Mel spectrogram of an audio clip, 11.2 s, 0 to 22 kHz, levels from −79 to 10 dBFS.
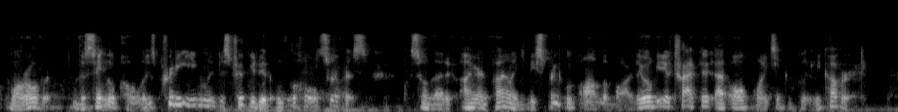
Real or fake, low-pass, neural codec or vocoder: fake; 7.2 kHz; codec, 24 kHz, 3 kbps, HILCodec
